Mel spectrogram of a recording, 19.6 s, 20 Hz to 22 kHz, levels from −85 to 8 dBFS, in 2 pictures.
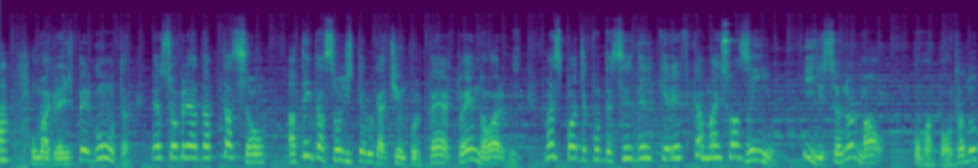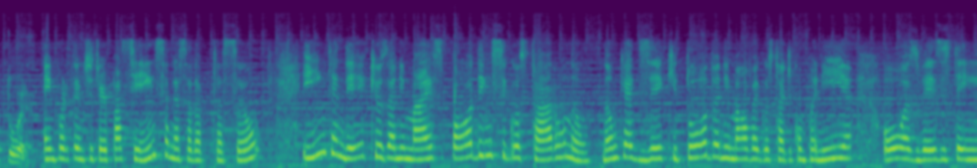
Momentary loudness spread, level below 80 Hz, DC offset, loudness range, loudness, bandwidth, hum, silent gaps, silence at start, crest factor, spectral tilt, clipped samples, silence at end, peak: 6 LU; -40 dBFS; 0.1%; 3 LU; -13 LUFS; 12.5 kHz; none; none; 0 s; 12 dB; -4.5 dB/octave; under 0.1%; 0 s; 0 dBFS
